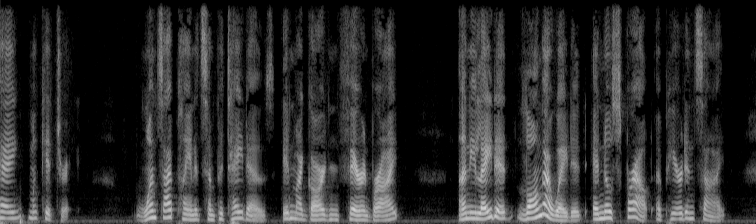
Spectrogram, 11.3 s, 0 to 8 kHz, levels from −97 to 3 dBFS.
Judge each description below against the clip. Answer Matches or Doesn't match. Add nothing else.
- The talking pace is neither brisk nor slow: Doesn't match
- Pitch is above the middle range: Matches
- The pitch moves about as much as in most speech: Matches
